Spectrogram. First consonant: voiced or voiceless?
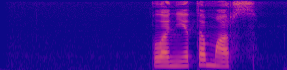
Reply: voiceless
